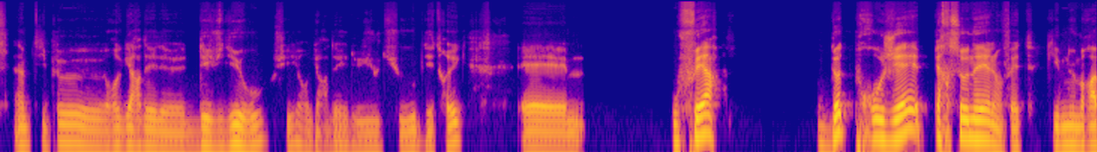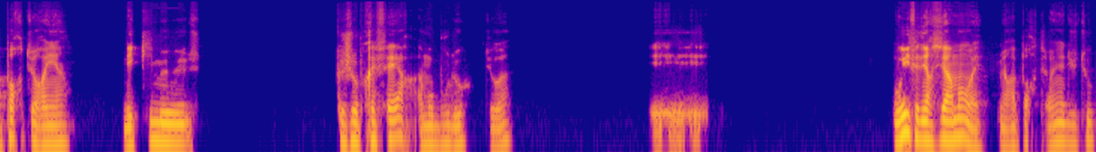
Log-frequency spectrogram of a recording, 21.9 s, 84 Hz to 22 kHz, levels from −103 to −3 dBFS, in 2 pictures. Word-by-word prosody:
un 105 0 -4
petit 100 0 -17
peu, 115 +4 -8
heu, 100 -5 -3
regarder 100 0 -4
de 85 -2 -6
des 90 +3 -4
vidéos, 100 +4 -2
aussi 100 +3 -14
regarder 95 -5 -13
du 85 -3 -13
YouTube, 90 +2 -10
des 85 -1 -9
trucs, 120 +4 -4 0.6
et 90 -1 +1
mmh, 90 0 -7 0.9
ou 115 - -2
faire 155 +8 +7 1.0
d'autres 155 - +4
projets 145 - +5
personnels 140 -4 +5
en 95 - -3
fait, 100 0 -6 0.2
qui 105 - -5
ne 110 +1 0
me 105 - -1
rapportent 110 +5 -1
rien, 110 0 -1 0.5
mais 105 - +2
qui 130 - -8
me 120 -1 +2
s - - -15 1.4
Que 120 - -4
je 130 - 0
préfère 130 +3 -1
à 100 - -8
mon 110 +1 -2
boulot, 110 +1 -6 0.2
tu 100 - -10
vois? 110 +5 -5 1.4
Et - - -8 1.9
Oui 155 +7 +8
financièrement, 135 +1 +5
ouais, 95 -6 -2 0.2
me 100 - -6
rapportent 100 +1 -11
rien 120 +4 -3
du 115 -2 -9
tout. 125 +1 -10
110 Hz, 135 wpm, -22 LUFS, 95-125 Hz, 1.9 s, Oui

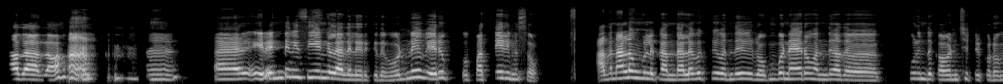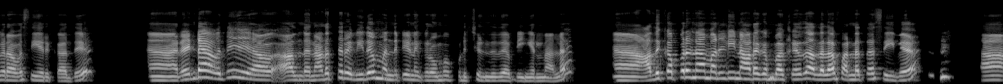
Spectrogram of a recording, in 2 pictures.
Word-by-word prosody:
அதான், 240 -2 +6
அதான். 215 +9 +2 0.9
ம், 230 -1 -6 0.4
அ - - +2 0.5
2 300 +5 +3
விஷயங்கள் 315 -5 +4
அதில 225 -2 0
இருக்குது. 205 -1 -8
1 275 +8 0
வெறும் 285 +4 +3 0.3
10தே 220 +7 0
நிமிஷம். 240 -3 -7 0.6
அதனால 285 +4 +5
உங்களுக்கு 265 -5 0
அந்த 225 0 -1
அளவுக்கு 270 +3 -2
வந்து 245 +1 -2 0.2
ரொம்ப 240 +5 -4
நேரம் 255 0 +3
வந்து 230 0 -5
அத 215 - -3 0.6
கூர்ந்து 260 -2 -5
கவனிச்சிட்ருக்கணுங்குற 215 -2 -5
அவசியம் 190 +1 -6
இருக்காது. 160 0 -7 0.8
அ - - +1 0.3
2ஆவது 285 +2 +3 0.3
அவ் 210 -1 0 0.2
அந்த 200 0 -5
நடத்துற 255 +7 -2
விதம் 275 +4 0
வந்துட்டு 230 0 -4
எனக்கு 190 -2 -6
ரொம்ப 195 +2 -7
புடிச்சிருந்தது 175 0 -7
அப்டீங்கிறதுனால, 165 -2 -6 0.5
அ - - 0 0.3
அதுக்கப்பறம் 305 +4 +1
நான் 315 -1 +3
மறுபடியும் 280 -1 0
நாடகம் 250 0 +1
பாக்குறது 235 +3 -1
அதெல்லாம் 235 +2 +2
பண்ணத்தான் 220 +4 -3
செய்வேன். 200 -2 0 0.7
ஆ - - 0
235 Hz, 140 wpm, -20 LUFS, 210-270 Hz, 0.9 s, அதான்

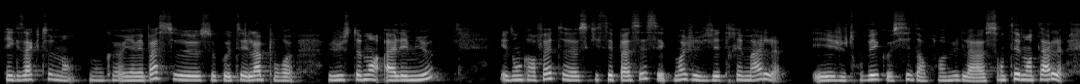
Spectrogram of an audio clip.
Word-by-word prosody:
Exactement 210 -2 -2
donc 190 +1 -7
heu, 195 - -3
il 180 - +1
y - - +2
avait 185 0 +2
pas 255 +8 +2
ce 210 -8 +2
ce 195 0 -5
côté-là 190 +2 +2
pour, 185 -3 -3
heu, 175 - -4 0.3
justement 210 +2 +1
aller 200 0 +4
mieux 220 - +3 0.7
et 200 - 0
donc 205 +2 0
en 200 - 0
fait, 250 +4 -1
heu, 195 -3 +1
ce 190 - -6
qui 210 - -8
s'est 215 +1 +1
passé, 195 +5 0
c'est 265 -1 -2
que, - - -23
moi, 220 +3 +1
je 225 - -4
le 200 - +2
vivais 190 +1 0
très 205 +2 -4
mal 210 +4 0 0.2
et 185 +1 +2
je 185 -1 -2
trouvais 195 +5 +1
qu'aussi 190 +1 -3
d'un 195 -4 -2
point 185 +2 -6
de - - -1
vue 200 - -1
de 195 - 0
la 160 -2 +1
santé 205 +8 +2
mentale 215 +1 +3
200 Hz, 245 wpm, -24 LUFS, 190-215 Hz, 0.7 s, aller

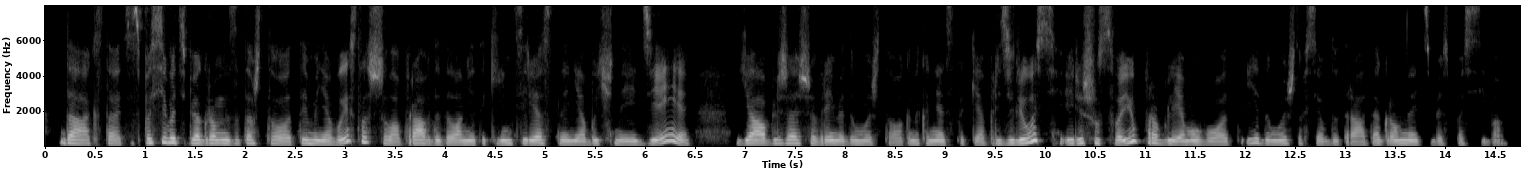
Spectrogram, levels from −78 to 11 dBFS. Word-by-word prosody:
Да, 200 -6 +2
кстати. 180 +1 -6
Спасибо 235 +4 +3
тебе 210 -3 +1
огромное 190 -1 +3
за 185 +1 -9
то, 205 +2 -1
что 185 -4 -2
ты 195 +3 -2
меня 180 -2 +3
выслушала. 260 - 0
Правда 180 0 +1
дала 175 0 0
мне 175 0 +3
такие 180 0 -3
интересные 185 -1 +1
и - - +2
необычные 170 -1 -1
идеи. 185 - +2 0.4
Я 180 0 +4
в - - -8
ближайшее 195 -1 -1
время 180 0 +2
думаю, 175 0 -2
что 170 0 -11
ак 170 - -11
наконец-таки 180 0 -3
определюсь 185 - +2
и 195 - -1
решу 215 +1 0
свою 205 - +2
проблему. 180 - +1
Вот. 165 0 -4
И 220 +3 -3
думаю, 180 -2 -1
что 180 -1 -11
все 175 - -8
будут 170 0 -9
рады. 155 +1 -5
Огромное 185 0 +1
тебе 165 0 -10
спасибо. 170 +2 -14
180 Hz, 170 wpm, -22 LUFS, 175-195 Hz, 0.4 s, Я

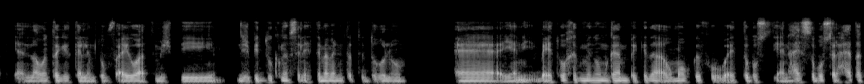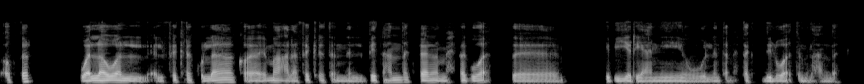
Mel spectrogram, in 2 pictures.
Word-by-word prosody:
يعني 80 - -5
لو 80 +1 0
أنت 85 - -2
جيت 85 +1 -3
كلمتهم 80 +1 -2
في - - -1
أي 80 - +4
وقت، 85 0 +1
مش 80 -1 -4
بي 80 0 +1 0.2
مش 85 0 -1
بيدّوك 95 +3 -4
نفس 90 - +1
الاهتمام 85 0 +1
اللي 85 - +1
أنت - - -5
بتديه 75 0 -9
لهم؟ 80 -1 -3 0.5
آآ، 80 -1 +2
يعني - - -1
بقيت - - 0
واخد 100 - -1
منهم 90 0 +2
جنب 90 -1 +2
كده 90 +2 -1
أو 80 - -1
موقف، 90 +1 -2
وبقيت - - -1
تبص - - -1
يعني - - -3
عايز - - +3
تبص - - +2
لحياتك - - -2
أكتر، 135 +1 0 0.5
والّا 95 +2 +8
هو 95 +1 +8
ال 85 -4 +2
الفكرة - - -2
كلها 95 +5 +2
قائمة 90 -2 +1
على 85 -2 -1
فكرة - - -3
إن 80 -1 -3
البيت 80 +5 -1
عندك 105 +2 -1
فعلًا 95 -1 +5
محتاج 90 +1 -2
وقت 90 +1 +2 1.1
كبير 80 0 +1
يعني، 80 +1 +1
وإن 75 +1 -2
أنت 80 - -4
محتاج - - -6
تدِّي 80 - -1
له 80 - -1
وقت 80 - 0
من - - -5
عندك؟ 75 -1 -9
85 Hz, 200 wpm, -24 LUFS, 80-90 Hz, 1.1 s, والّا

